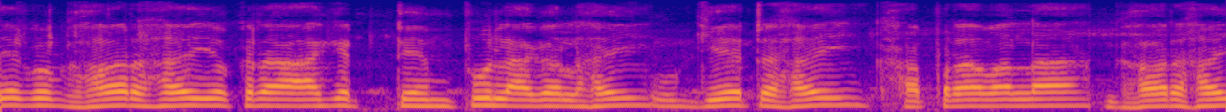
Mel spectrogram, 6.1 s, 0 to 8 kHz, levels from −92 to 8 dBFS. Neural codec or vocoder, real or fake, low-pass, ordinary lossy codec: codec, 16 kHz, 16 kbps, FreqCodec, smaller model; fake; none; none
